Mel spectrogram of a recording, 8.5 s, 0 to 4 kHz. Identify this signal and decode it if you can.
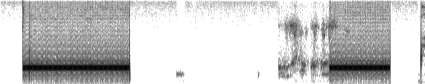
Ringback tone (North America), 440 + 480 Hz, with speech.
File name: rg-1600-unknown- - - .63523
